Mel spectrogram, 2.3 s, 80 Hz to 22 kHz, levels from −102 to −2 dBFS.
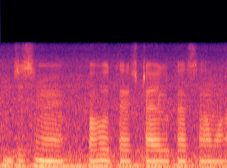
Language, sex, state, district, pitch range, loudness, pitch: Hindi, male, Bihar, Gaya, 125-130 Hz, -16 LUFS, 125 Hz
